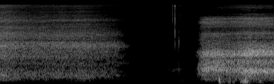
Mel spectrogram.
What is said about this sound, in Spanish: Así que a respirar, a respirar profundo, todo, todo, todo lo que podáis, venga conmigo.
